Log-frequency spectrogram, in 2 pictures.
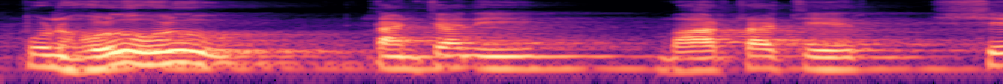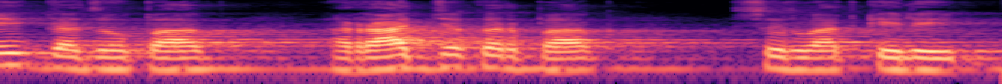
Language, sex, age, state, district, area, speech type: Goan Konkani, male, 45-60, Goa, Bardez, rural, spontaneous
